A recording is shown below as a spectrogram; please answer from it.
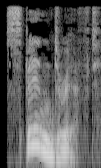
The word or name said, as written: spindrift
